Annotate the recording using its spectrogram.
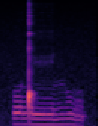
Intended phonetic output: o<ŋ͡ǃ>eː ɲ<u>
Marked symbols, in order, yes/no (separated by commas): yes, yes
